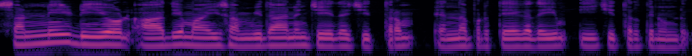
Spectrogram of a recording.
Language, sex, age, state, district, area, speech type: Malayalam, male, 45-60, Kerala, Kozhikode, urban, read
